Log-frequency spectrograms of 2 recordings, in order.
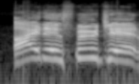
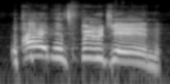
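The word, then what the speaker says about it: Ines Fujin: How do you pronounce it? Enes Fujin. My bad, boss. All right, I got it. Enes Fujin.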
